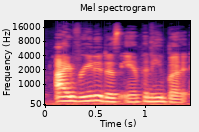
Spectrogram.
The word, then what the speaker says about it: Anthony: i read it as anthony but in the show it's antony now his personal ethos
